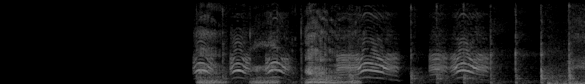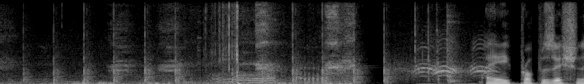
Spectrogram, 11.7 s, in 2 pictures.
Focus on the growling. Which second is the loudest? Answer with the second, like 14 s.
8 s.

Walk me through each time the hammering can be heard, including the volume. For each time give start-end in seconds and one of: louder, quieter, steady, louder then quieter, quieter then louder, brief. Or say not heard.
2.0-10.6 louder.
